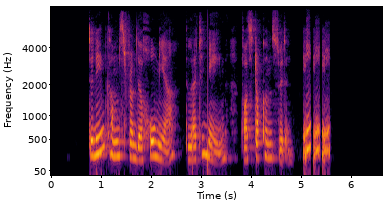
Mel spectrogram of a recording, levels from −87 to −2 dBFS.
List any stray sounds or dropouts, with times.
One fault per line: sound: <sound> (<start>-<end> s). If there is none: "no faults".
sound: laugh (5.0-5.6 s)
